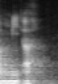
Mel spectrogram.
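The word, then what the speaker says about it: مائة: Hamzah kemudian Ta marbutah ini kan seharusnya Bacanya apa Ma ihusnya kan Ya ya kalau ada alifnya seharusnya dibaca Ma kan tapi dia di sini dibaca Mi ya ya Ini satu-satunya kata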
